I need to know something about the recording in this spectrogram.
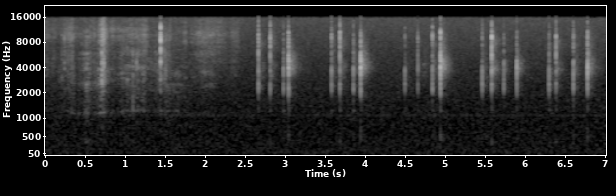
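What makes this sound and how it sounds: Long nails and fingertips scratch and rub over a spool tightly wound with a string of small shiny gold plastic beads, held in both hands. Soft rustling in the first seconds gives way to a quick series of sharp, bright clicks and ticks that stop almost instantly, over a quiet hiss.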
